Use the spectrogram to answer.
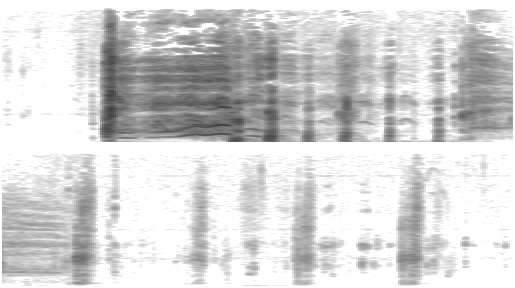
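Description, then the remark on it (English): A loud crunchy bite into kimchi, followed by a rapid series of crisp chewing crunches that gradually grow softer and more spaced out before fading. “Okay. It's crunchy. That I is can crunchy. Hear it.”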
